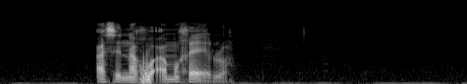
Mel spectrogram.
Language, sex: Tswana, male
